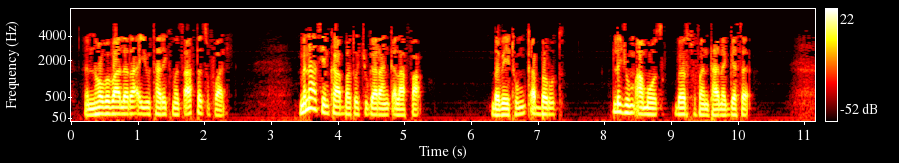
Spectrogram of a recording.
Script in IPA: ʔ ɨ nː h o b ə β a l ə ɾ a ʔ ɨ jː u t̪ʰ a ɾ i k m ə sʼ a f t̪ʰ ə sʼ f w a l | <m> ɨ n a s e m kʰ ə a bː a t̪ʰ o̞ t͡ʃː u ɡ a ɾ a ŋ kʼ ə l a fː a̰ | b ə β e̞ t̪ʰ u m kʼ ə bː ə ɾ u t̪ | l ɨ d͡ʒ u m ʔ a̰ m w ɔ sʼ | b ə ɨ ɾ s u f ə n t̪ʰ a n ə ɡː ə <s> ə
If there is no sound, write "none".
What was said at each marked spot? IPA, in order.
m, s

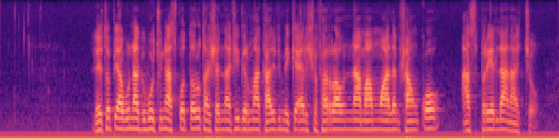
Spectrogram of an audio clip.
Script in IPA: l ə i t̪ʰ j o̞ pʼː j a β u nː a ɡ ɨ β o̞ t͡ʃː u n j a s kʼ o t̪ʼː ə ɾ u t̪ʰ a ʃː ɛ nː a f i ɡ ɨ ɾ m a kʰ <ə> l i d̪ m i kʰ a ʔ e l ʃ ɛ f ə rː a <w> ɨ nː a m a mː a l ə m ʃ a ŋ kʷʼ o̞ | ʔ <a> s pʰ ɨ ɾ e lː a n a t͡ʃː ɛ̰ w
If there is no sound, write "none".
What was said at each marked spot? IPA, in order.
a, w, a

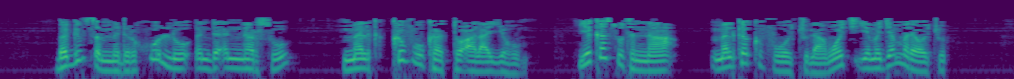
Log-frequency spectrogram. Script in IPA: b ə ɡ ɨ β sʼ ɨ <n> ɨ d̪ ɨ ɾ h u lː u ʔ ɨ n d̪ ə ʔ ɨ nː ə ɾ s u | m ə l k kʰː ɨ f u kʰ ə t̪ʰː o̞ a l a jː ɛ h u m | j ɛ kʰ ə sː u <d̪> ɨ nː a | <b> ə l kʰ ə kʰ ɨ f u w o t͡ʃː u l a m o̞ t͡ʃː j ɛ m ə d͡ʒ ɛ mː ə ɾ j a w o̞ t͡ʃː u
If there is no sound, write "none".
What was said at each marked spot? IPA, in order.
m, t̪, m

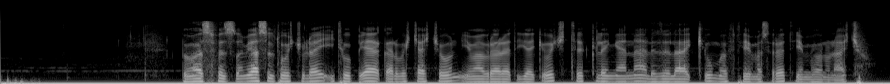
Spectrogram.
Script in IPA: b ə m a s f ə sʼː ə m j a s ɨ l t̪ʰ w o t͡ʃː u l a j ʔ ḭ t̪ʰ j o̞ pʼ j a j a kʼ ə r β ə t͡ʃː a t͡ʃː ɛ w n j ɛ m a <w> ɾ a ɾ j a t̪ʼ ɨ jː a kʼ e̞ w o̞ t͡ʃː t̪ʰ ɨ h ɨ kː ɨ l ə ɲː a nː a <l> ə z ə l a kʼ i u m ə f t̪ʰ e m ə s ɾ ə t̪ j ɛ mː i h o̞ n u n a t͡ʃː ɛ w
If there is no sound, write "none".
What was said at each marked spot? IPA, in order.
β, l

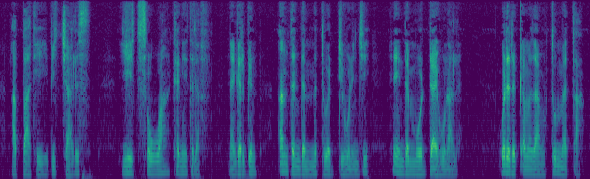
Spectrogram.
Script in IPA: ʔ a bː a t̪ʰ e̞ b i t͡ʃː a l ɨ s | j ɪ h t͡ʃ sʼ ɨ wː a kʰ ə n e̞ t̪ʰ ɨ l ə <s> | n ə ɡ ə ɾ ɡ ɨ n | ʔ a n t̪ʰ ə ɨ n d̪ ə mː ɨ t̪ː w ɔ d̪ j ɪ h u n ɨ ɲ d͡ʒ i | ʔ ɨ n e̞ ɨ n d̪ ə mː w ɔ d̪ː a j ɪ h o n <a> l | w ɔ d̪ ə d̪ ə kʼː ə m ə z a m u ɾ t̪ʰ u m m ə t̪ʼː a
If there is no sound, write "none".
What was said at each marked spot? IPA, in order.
f, a

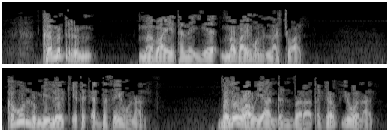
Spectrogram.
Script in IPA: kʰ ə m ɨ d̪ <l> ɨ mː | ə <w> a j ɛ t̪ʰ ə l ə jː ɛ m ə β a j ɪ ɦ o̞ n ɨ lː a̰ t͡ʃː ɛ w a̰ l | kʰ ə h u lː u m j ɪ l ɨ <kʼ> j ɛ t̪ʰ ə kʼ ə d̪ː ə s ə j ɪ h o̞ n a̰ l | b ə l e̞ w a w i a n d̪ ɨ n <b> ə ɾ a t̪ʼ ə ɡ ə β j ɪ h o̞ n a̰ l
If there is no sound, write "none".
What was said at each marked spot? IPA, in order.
ɾ, β, kʼ, b

